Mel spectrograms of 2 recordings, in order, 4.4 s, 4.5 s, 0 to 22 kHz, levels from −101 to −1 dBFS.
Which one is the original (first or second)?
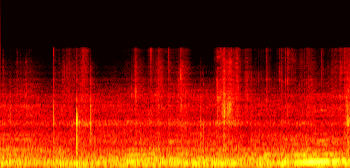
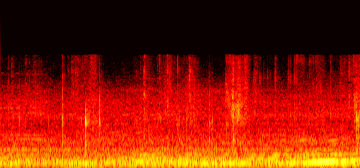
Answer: second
